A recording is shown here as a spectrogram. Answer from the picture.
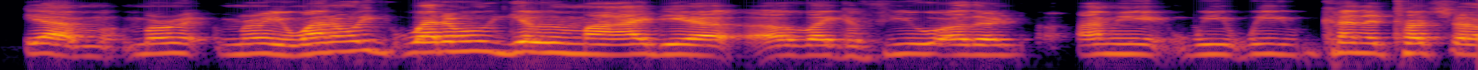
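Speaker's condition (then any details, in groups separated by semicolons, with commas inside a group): Cerebral palsy; voice goes up and down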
